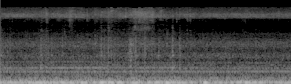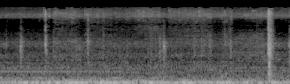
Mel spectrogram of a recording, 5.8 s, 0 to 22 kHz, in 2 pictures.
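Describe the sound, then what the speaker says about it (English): A 2006 Maserati Quattroporte Sport GT with a salvage title sits parked, its engine idling with a deep steady rumble and exhaust burble, close by, with faint ticks and clicks over the drone. "get some recording of the exhaust and the engine so you can hear it."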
